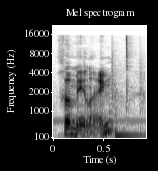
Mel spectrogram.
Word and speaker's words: Hemeiling: My handle is Chemeiling. It's my Mandarin name. I will spell it for you. H-E-M-E-I-L-I-N-G, Chemeiling.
